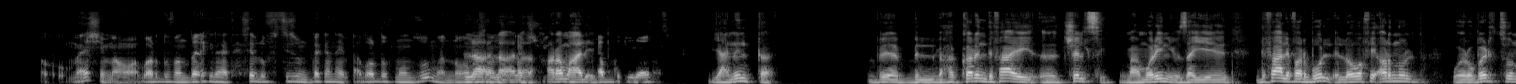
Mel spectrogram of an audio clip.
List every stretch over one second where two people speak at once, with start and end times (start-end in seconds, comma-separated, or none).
4.6-6.1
